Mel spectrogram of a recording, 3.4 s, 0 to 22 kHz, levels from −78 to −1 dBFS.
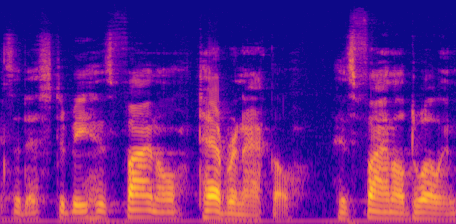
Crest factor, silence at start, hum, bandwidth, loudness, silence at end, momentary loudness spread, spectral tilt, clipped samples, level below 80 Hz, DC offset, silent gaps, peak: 18 dB; 0 s; none; 18.5 kHz; -18 LUFS; 0 s; 11 LU; -4 dB/octave; under 0.1%; -46 dBFS; under 0.1%; none; 0 dBFS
